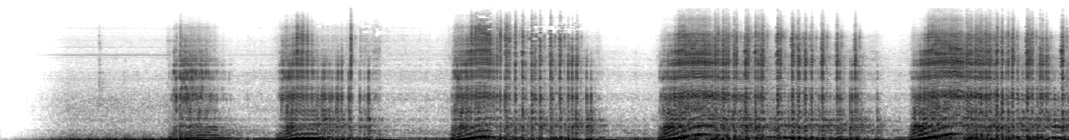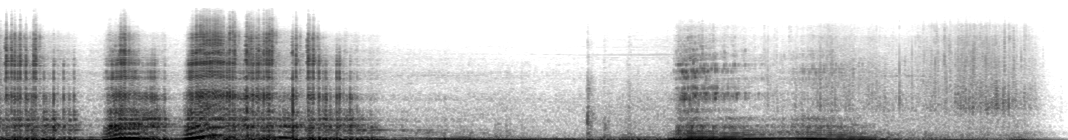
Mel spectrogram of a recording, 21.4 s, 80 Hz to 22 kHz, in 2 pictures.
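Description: A 2005 Volkswagen Golf R32 MK5 with a resonator-deleted exhaust revs hard several times in a row, each burst a loud, raspy, rising roar that drops back to a deep idle rumble, heard close up.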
